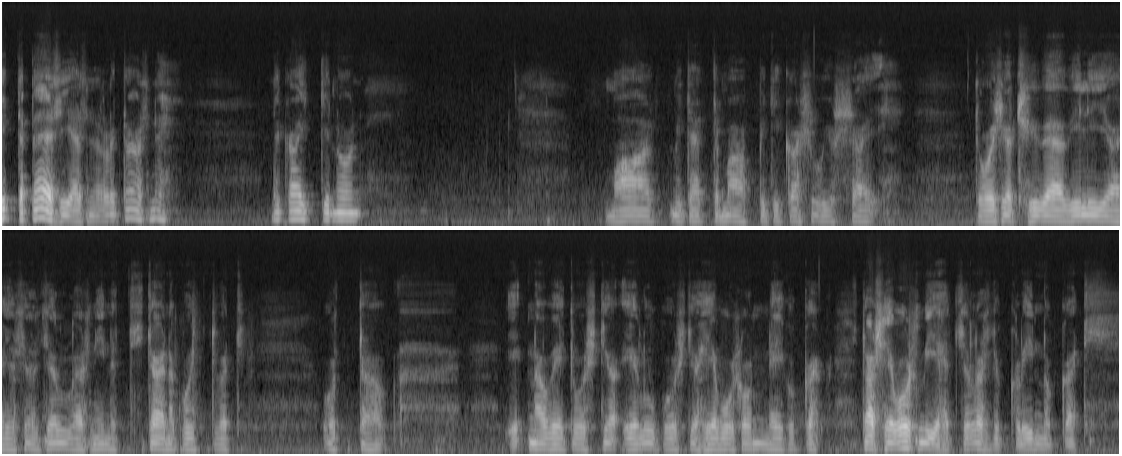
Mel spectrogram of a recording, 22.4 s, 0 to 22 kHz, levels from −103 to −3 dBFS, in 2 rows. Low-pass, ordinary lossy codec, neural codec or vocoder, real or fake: none; none; none; real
